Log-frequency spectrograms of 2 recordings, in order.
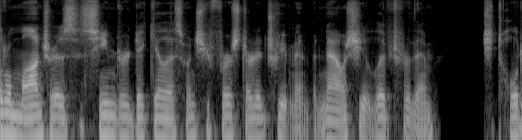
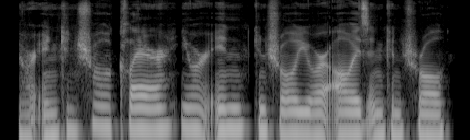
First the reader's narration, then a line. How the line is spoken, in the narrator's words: She breathed and whispered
